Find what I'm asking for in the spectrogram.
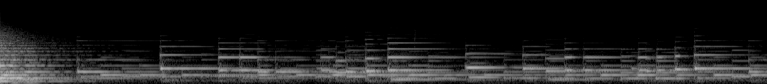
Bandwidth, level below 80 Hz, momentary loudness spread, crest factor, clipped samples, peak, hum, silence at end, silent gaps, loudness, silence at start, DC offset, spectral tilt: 6.6 kHz; -54 dBFS; 7 LU; 22 dB; under 0.1%; -8 dBFS; none; 0 s; none; -30 LUFS; 0 s; under 0.1%; -8.5 dB/octave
